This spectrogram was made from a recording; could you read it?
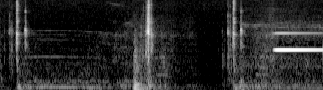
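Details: Mitsubishi Evo X with upgraded fuel pump on a new hardwired relay kit: key turned on, clicks, then a short even electric hum of the pump priming; wiring works, sounds healthy.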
